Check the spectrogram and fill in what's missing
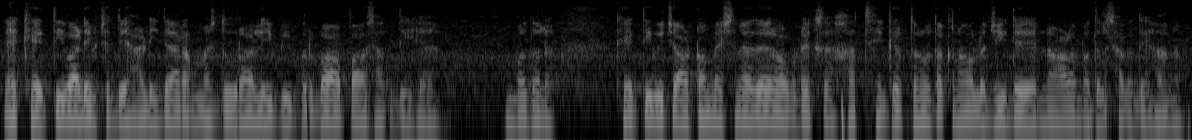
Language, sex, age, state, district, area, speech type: Punjabi, male, 18-30, Punjab, Patiala, urban, spontaneous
